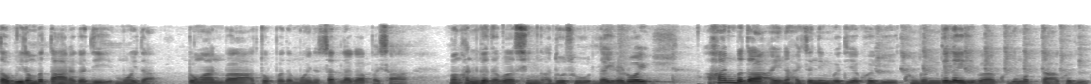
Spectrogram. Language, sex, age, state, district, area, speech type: Manipuri, male, 18-30, Manipur, Bishnupur, rural, spontaneous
